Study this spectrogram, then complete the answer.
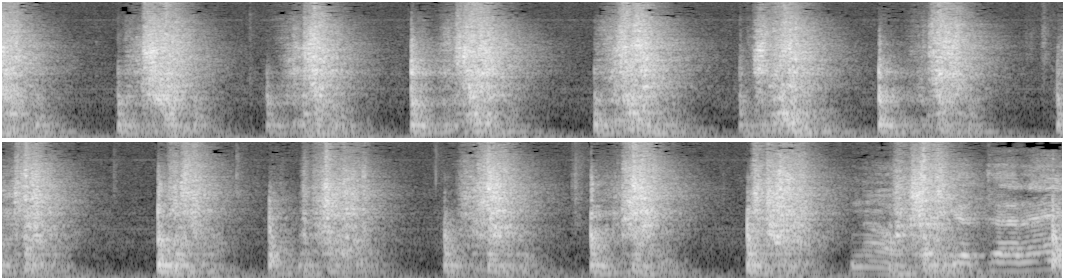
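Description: A hand plane shaves wood in quick, rhythmic strokes.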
